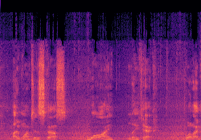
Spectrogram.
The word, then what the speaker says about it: LaTeX: is layered tap but I hear it one side saying la tech and someone else it latex either yesterday so I'm not very sure the official pronunciation but I've always called it lay tech why that as a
